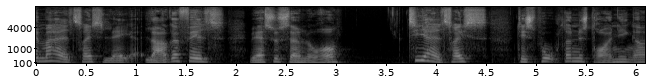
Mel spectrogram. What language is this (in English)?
Danish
